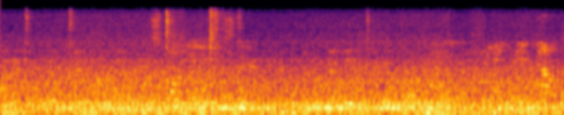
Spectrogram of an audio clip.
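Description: Penang Hill funicular car running on its rails, a steady rumble heard inside the cabin, with a few sharp clicks about a second in.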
